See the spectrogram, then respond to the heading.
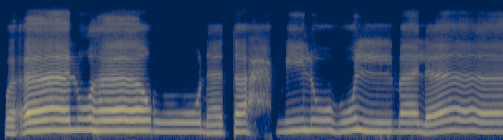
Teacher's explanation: Na tu tak panjang dekat Haruna tu.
